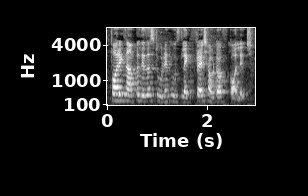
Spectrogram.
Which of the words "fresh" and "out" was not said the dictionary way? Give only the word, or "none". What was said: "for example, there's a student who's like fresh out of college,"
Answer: none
